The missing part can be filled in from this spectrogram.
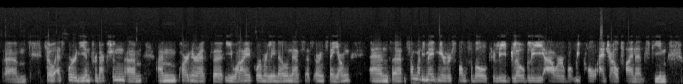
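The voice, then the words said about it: Belgian accent. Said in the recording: “I'm Belgian born and raised, so maybe it's in the accent.”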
